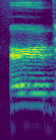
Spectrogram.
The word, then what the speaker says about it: Herb: And I know, so you pronounce herb as herb, right? Yes. Is that everyone or? Yes. Okay. All right. Well, moving right along. Herb's a good segue into what we're actually going to talk about today, which Indeed.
